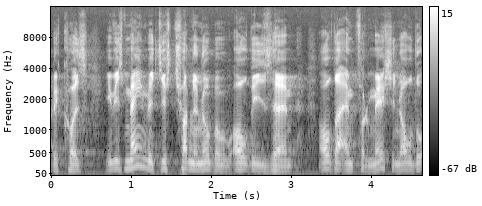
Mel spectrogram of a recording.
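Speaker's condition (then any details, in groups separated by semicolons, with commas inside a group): Cleft palate and cleft lip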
